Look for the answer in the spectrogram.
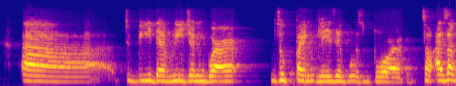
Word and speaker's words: zuppa inglese: And the one thing I want you to go back to and tell a little bit of the differences is with zuppa inglese.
